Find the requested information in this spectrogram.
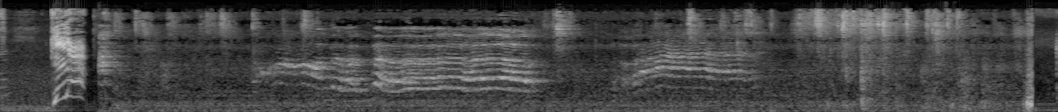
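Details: A cat makes two drawn-out, wavering meows, the first about three seconds long and the second shorter and rising, with sharp knocks and clicks before and after in a small indoor space.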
